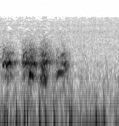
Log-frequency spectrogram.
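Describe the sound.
Dogs yipping and whimpering in a pet shop, a few short, high-pitched cries in quick succession, fairly faint, then dying away.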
